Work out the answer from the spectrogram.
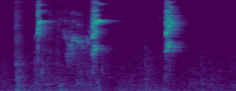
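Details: Several Rosy-faced lovebirds kept together, with three loud, sharp, whistled shrieks, the middle one followed by a lower trailing note, in a quiet room.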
